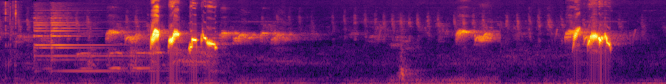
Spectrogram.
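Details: Red-whiskered bulbul song, played to provoke new or wild birds and to teach young birds: a quick burst of four bright, chirpy notes, then a short lone phrase and a final chirpy flourish, separated by pauses.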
